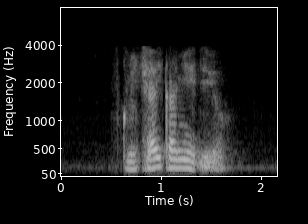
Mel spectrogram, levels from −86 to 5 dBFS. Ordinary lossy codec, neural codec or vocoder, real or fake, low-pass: AAC, 16 kbps; vocoder, 22.05 kHz, 80 mel bands, HiFi-GAN; fake; 7.2 kHz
